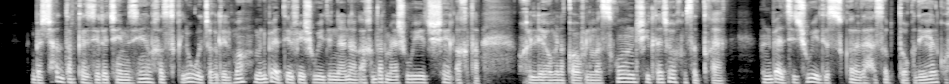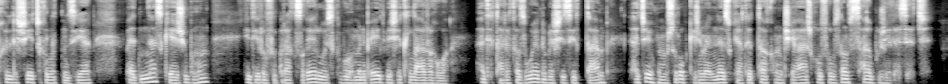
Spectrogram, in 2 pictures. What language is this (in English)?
Judeo-Arabic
